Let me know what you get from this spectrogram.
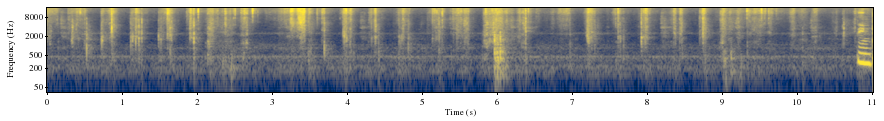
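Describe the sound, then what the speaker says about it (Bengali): Tarot cards shuffled by hand in quick, steady riffles and flicks, close and fairly quiet, with a couple of louder slaps and a brief sharp sound at the very end. "তিনটি কার্ড বার করব আমি"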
